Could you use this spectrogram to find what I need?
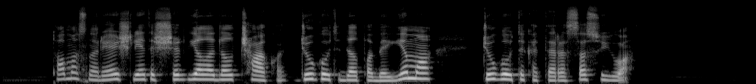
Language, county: Lithuanian, Vilnius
